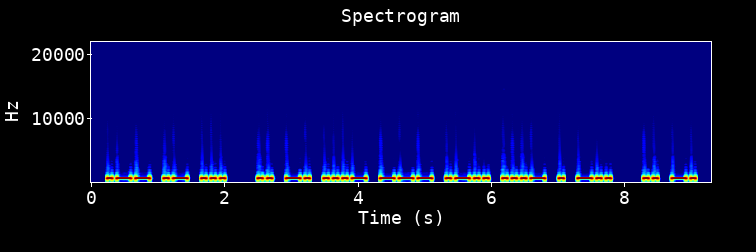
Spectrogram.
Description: Morse code, heard as a keyed tone, about 17 wpm, 700 Hz. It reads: WAS INVOLVED IN
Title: Sentences from Top 1000 Words - Review Part 5 - 17wpm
